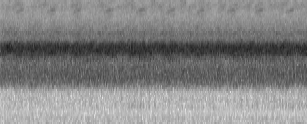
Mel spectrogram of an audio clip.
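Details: Frog chorus at night under a full moon in a flooded rice paddy before rice planting, Japan: a dense, continuous wall of overlapping croaks filling the air without pause, steady in loudness throughout.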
